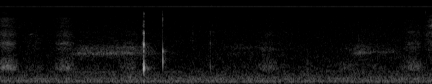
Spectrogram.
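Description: Two quick, sharp hiccup sounds less than a second apart against quiet room noise, typical of hiccups.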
